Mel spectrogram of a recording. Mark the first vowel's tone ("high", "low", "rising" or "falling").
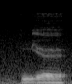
low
